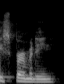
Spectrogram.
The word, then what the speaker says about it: spermidine: So let's go back to Spermidine, and it's Spermidine or Spermidine. I think I've been saying it wrong. It's tomato. Okay. we say Spermidine.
